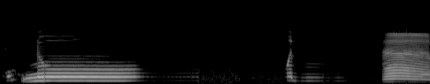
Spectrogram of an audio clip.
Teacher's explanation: Lepas waw mati, nun dimatikan tekan di hidung. Lidah naik dan tekan di hidung.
